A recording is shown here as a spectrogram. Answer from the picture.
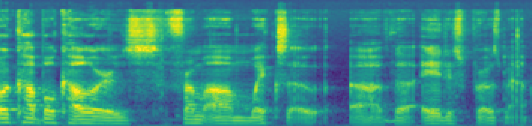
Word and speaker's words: WICSO: Like is it Wisco or Wixo? It's pronounced Wixo. Like Wisco would be what if what if started civilization over. And I feel like that'd be a little bit of a stupid name.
